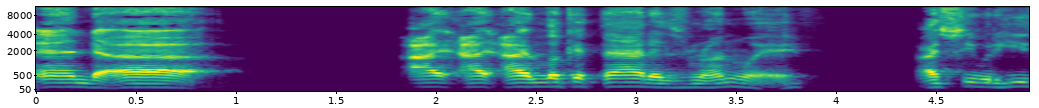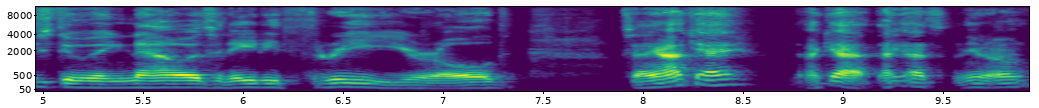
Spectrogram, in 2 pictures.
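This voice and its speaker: An American-accented man speaks at a fairly slow pace and a medium pitch, with ordinary pitch variation and long, frequent pauses, against a quiet background. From Chicago, US Midwest. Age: 50s. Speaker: musician. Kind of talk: casual chat.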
